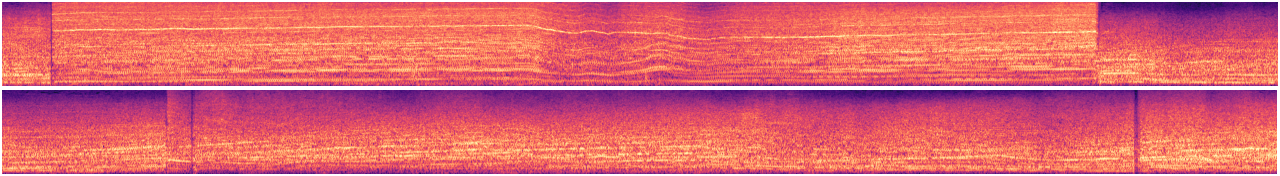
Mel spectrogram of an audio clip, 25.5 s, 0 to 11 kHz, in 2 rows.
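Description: Race car engines rev and shift in a racing video game, including a 1996 Maserati Ghibli, loud whining tones rising and falling with an abrupt change midway and no talk.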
